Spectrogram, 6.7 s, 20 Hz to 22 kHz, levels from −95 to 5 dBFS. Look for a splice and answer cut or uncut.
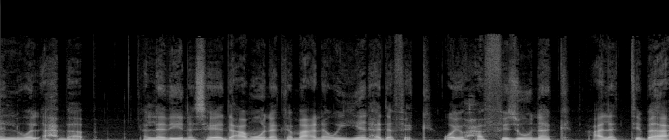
cut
